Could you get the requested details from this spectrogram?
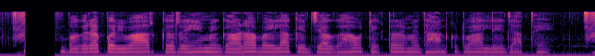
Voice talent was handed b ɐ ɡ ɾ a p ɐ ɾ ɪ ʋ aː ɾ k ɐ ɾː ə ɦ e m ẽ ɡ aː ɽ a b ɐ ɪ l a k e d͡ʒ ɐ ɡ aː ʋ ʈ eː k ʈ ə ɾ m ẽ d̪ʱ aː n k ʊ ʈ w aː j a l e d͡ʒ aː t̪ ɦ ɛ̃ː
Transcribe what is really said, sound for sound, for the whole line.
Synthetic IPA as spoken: b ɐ ɡ ɾ a p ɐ ɾ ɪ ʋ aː ɾ k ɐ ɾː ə ɦ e m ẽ ɡ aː ɽ a b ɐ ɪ l a k e d͡ʒ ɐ ɡ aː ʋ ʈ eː k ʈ ə ɾ m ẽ d̪ʱ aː n k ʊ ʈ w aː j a l e d͡ʒ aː t̪ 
